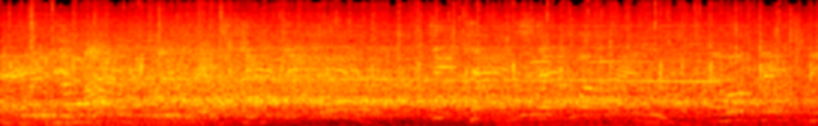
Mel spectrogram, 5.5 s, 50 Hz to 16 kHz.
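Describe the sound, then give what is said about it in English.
The crowd at the Dota 2 esports International finals at KeyArena, Seattle Center, Seattle, roars steadily, a dense wash of cheering and rhythmic chanting voices that stays loud and unbroken for several seconds, with scattered clapping mixed in. “And they're all there being here in Seattle, and they're cheering. They're chanting.”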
